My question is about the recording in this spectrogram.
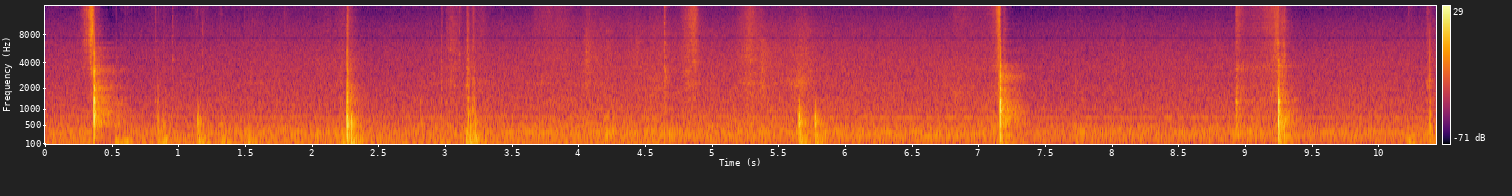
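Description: Teruyasu Fujiwara kitchen knife slicing through a raw potato, each cut ending in a sharp knock of the blade on a wooden cutting board. There are about six knocks, unevenly spaced a second or two apart.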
